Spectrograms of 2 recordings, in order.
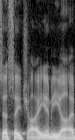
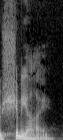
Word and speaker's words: Shimei: If you look at it in English, it's Shimei, but pronunciation in Hebrew, Shimei.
